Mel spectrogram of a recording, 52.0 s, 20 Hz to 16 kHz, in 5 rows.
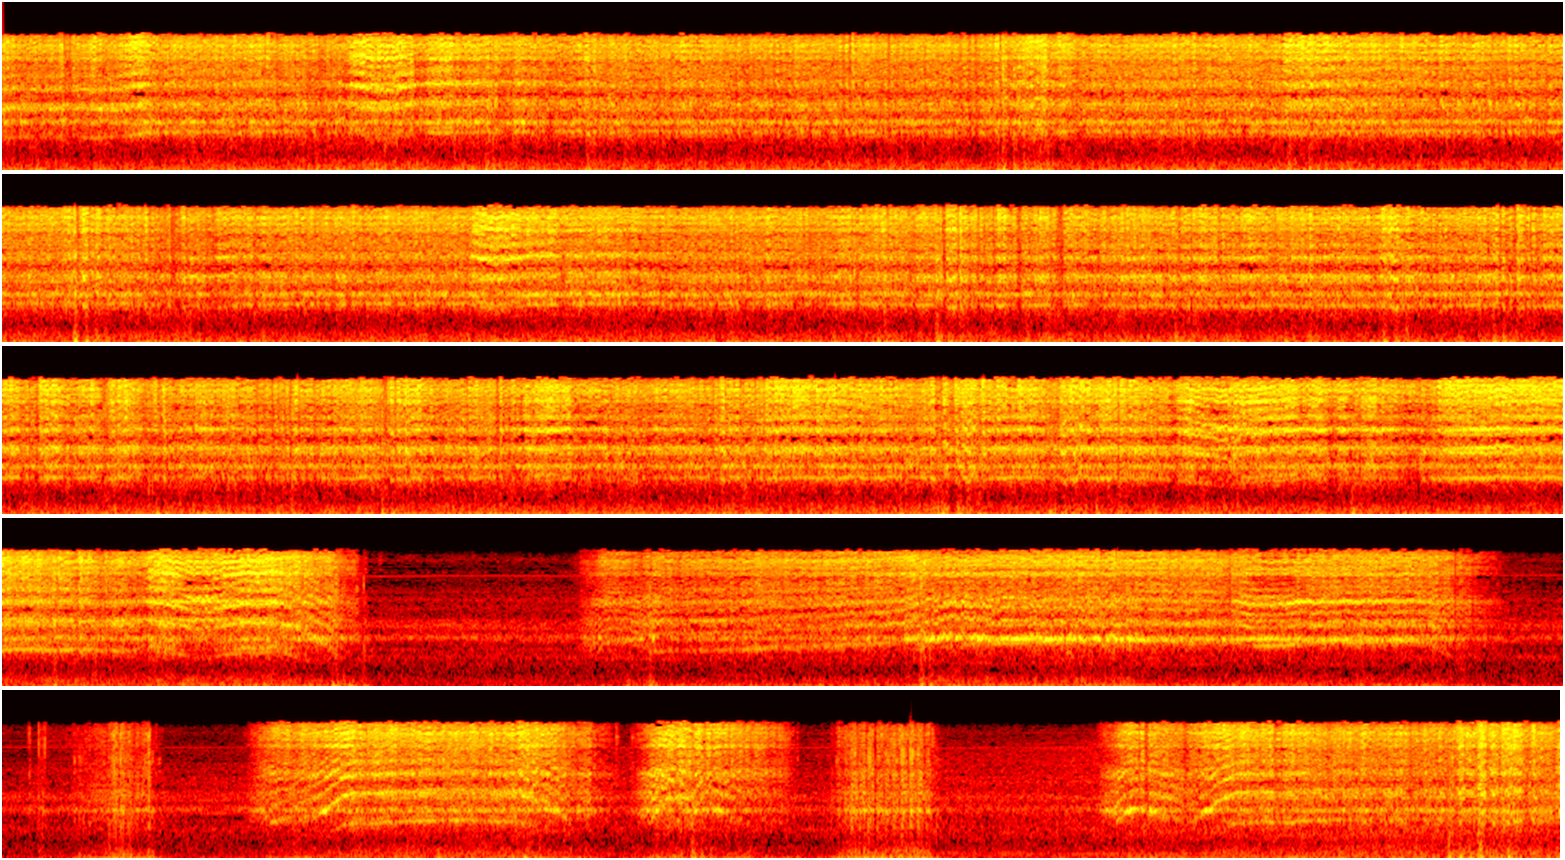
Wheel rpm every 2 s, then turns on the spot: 210, 230, 230, 240, 230, 230, 230, 230, 220, 220, 220, 220, 220, 220, 220, 210, 130, 20, 120, 130, 80, 30, 140, 40, 40, 220.
46-48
